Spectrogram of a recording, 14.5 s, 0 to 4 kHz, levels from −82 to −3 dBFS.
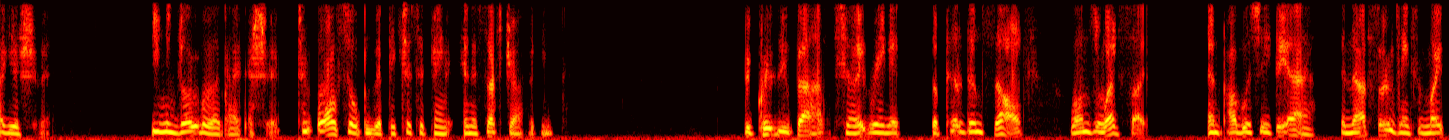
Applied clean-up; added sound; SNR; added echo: neural diffusion model UNIVERSE++.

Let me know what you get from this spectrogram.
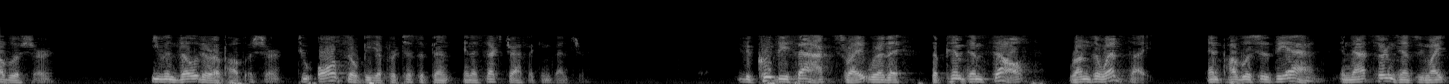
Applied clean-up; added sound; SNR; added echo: none; none; none; none.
